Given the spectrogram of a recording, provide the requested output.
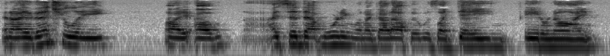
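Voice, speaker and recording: A woman's voice: lowish voice, flat delivery, normal speed, distant mic, muffled recording. A woman, a guest animal communicator, telling stories in a rambling, chatty way with many restarts. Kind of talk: storytelling in a radio interview.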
